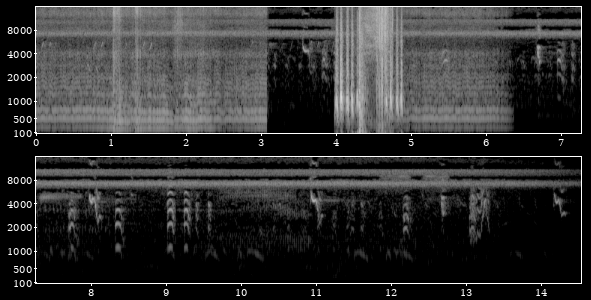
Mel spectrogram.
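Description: Animated housefly buzzing sound effect: a steady pitched buzz for about three seconds that breaks off. It comes back about four seconds in under a loud burst of rapid clicks, then stops around six seconds. After that there are only faint scattered short chirps.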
